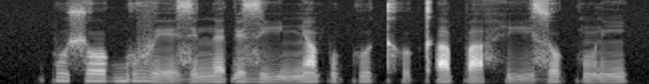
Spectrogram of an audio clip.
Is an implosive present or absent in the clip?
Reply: present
